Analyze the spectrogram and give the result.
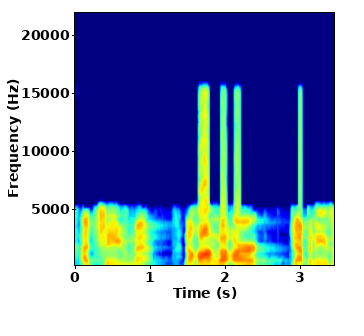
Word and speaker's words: Nihonga: And he's purposeful in his art because what he is teaching, in fact, Nihonga art, that's how you say it properly, but Nihonga art is actually Japanese art written to, done to be distinctive from Western art.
